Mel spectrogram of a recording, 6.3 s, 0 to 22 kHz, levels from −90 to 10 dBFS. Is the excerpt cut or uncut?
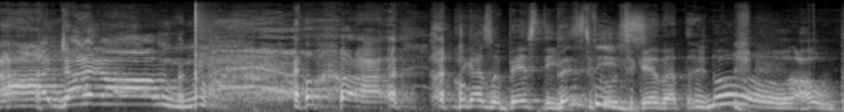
cut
